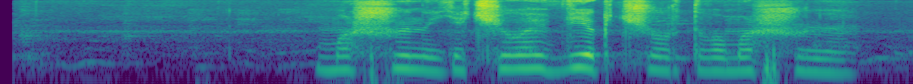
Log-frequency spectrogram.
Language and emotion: Russian, angry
